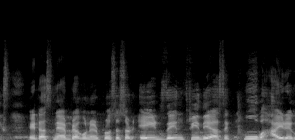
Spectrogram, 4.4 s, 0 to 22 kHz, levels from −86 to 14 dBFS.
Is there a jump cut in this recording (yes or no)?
no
